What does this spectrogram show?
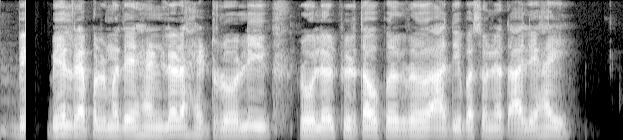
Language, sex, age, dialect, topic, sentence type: Marathi, male, 18-24, Standard Marathi, agriculture, statement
